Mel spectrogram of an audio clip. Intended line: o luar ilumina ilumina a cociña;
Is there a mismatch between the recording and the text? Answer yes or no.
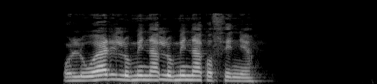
no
